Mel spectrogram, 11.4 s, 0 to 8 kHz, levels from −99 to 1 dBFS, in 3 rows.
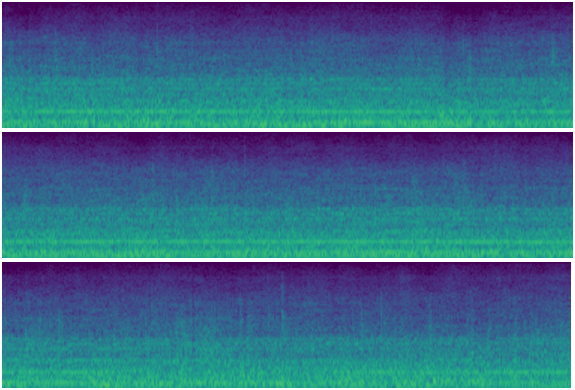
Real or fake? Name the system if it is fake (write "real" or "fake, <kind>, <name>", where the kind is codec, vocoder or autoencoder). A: fake, codec, DAC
